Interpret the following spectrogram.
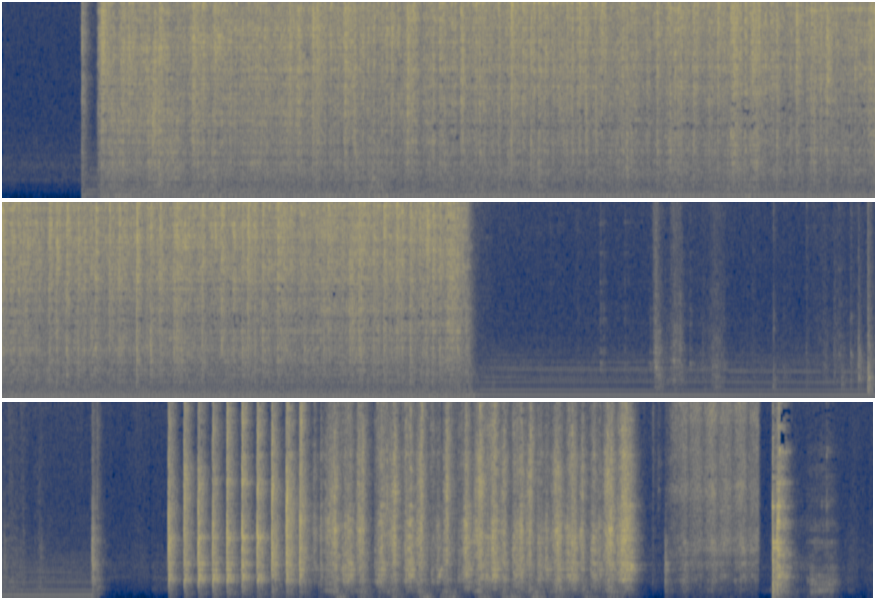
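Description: Electric arc welding on metal: a steady crackling buzz for about fifteen seconds, then a quieter buzz with only occasional crackles for several seconds more before it stops. After a short pause, a run of fast, rhythmic scraping strokes on metal.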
